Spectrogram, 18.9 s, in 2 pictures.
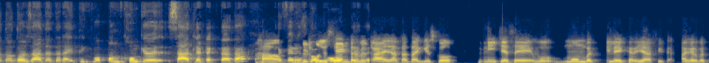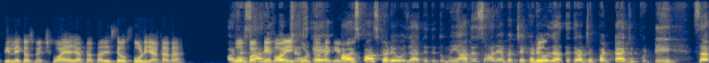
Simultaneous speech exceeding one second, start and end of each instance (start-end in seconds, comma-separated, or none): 3.7-5.2, 12.6-14.2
